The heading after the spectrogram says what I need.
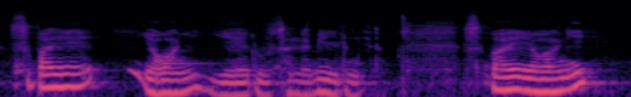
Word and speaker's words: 스바: 먼저 살필 것은 스바의 여왕이 만난 하나님입니다. 이것은 말씀을 통해 만난 하나님을 말합니다. 자, 스바의 여왕이라 할 때 스바, 세바라고 읽게 되는 말인데 이것은 나라를 말합니다. 시바라고도 불리는 스바는 아라비아 반도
